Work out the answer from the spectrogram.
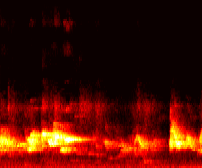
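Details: Red-whiskered bulbul in a large breeding aviary in Phetchaburi, Thailand, giving bright, bubbling whistled phrases, a longer warble followed by a short burst, over a faint steady low hum.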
